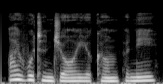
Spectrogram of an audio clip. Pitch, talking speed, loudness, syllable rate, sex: 170 Hz, 185 wpm, -13 LUFS, 5.5 syllables/s, female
